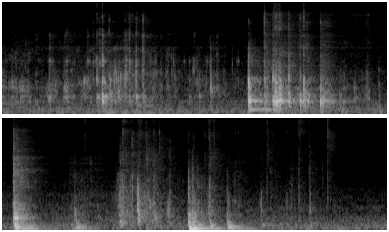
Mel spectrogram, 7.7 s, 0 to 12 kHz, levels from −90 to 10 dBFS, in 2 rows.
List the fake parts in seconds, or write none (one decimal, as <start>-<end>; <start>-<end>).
0.4-5.0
